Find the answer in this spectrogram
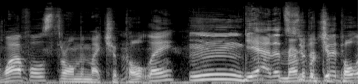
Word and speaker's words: chipotle: Do you say Chipotle or Chipotles? Chipotles. Neither. I say it the correct way. Our good friend Anna would know how to say it. Chipotle, she says.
